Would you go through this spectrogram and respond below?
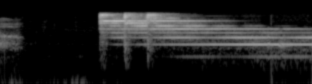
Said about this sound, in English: do me that … and ring the bell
